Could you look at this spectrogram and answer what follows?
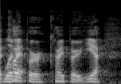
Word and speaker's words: Kuiper: Yeah, Kuiper.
